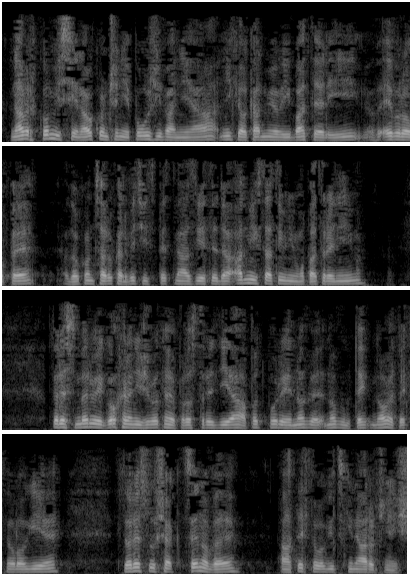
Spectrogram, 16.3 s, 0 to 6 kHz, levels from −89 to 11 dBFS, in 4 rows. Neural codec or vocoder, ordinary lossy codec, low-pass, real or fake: codec, 16 kHz, 4.8 kbps, FACodec; MP3, 24 kbps; 5.4 kHz; fake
